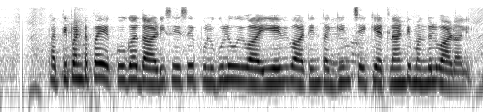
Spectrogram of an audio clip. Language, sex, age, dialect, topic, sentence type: Telugu, female, 18-24, Southern, agriculture, question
